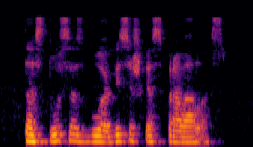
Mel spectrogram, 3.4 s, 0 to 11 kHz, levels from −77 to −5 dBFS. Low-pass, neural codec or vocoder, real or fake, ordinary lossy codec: 7.2 kHz; none; real; MP3, 96 kbps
